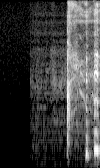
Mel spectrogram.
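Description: Near silence, then about a second and a half in, a person's sudden short bursts of laughter around an exclaimed "oh my god".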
